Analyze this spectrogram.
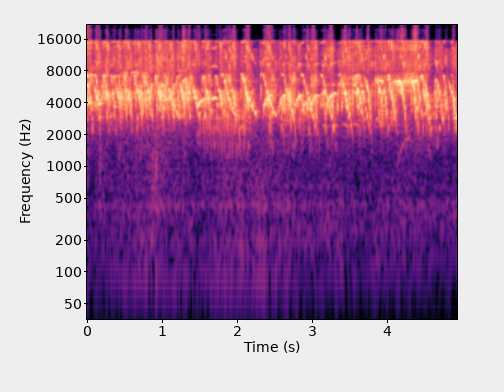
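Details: Canary song as competition tutoring material: a nonstop wall of high, fast trills and scratchy zigzag notes, with multiple overlapping singers and a faint low background hum.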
